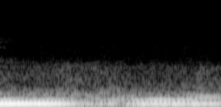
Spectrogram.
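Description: Steady low electrical hum with a faint hiss underneath, heard while solder is melted onto a stripped wire end.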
